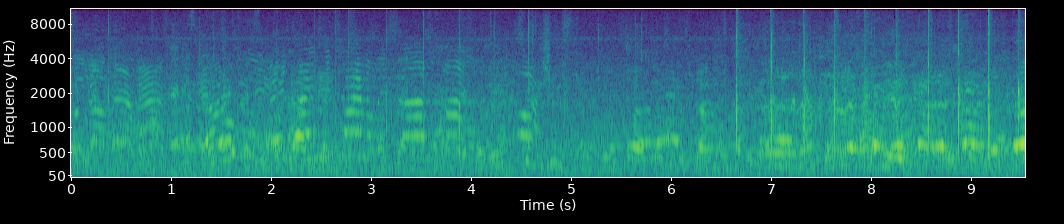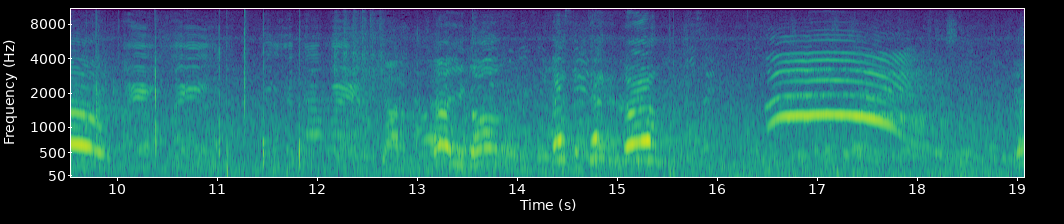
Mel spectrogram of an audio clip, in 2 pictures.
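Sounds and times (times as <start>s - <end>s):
spectators talking and calling: 0.0s - 19.0s
loud shout: 16.5s - 18.2s.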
